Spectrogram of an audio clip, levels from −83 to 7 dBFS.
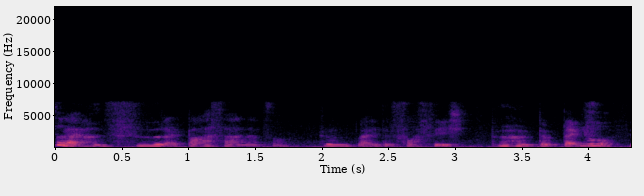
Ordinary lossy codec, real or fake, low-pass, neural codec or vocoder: none; real; 7.2 kHz; none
